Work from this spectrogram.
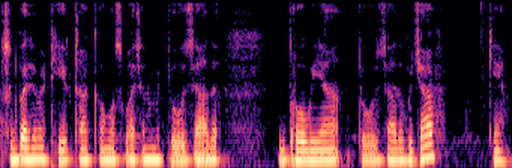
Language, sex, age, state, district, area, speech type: Kashmiri, male, 18-30, Jammu and Kashmir, Shopian, rural, spontaneous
